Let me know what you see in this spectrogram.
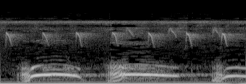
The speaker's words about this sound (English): Oh, it's just an old owl.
